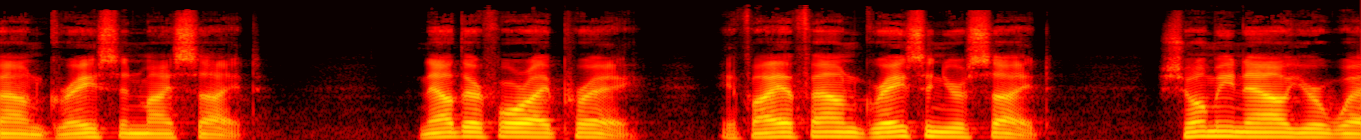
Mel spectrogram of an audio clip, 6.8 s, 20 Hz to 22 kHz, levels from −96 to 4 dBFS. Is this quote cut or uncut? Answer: uncut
